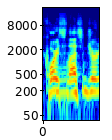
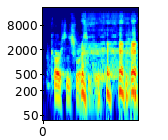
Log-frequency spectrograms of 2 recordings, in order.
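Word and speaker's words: Carson Schwesinger: Did I say it's Cory Schlesinger even what he said or did I mispronounce it? It's Carson. Carson Schweser.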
